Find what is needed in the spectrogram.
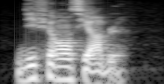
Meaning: differentiable
- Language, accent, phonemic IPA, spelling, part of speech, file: French, France, /di.fe.ʁɑ̃.sjabl/, différentiable, adjective, LL-Q150 (fra)-différentiable.wav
